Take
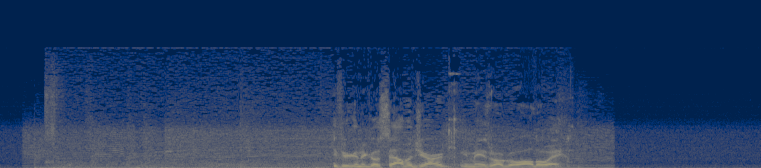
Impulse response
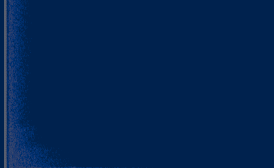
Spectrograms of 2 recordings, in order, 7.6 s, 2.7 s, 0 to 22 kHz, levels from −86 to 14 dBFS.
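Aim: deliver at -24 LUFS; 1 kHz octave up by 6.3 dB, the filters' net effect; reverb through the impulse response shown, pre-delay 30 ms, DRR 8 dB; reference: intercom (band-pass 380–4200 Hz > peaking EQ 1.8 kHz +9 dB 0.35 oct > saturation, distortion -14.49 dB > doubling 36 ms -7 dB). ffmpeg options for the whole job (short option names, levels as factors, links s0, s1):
-filter_complex "[0:a]equalizer=f=1000:t=o:g=8,asplit=2[s0][s1];[1:a]atrim=start_sample=2205,adelay=30[s2];[s1][s2]afir=irnorm=-1:irlink=0,volume=0.668[s3];[s0][s3]amix=inputs=2:normalize=0,highpass=380,lowpass=4200,equalizer=f=1800:t=o:w=0.35:g=9,asoftclip=threshold=0.168,asplit=2[s4][s5];[s5]adelay=36,volume=0.447[s6];[s4][s6]amix=inputs=2:normalize=0,volume=1.19"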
